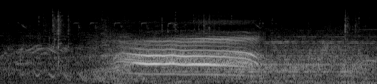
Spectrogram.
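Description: A man screams in agony.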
